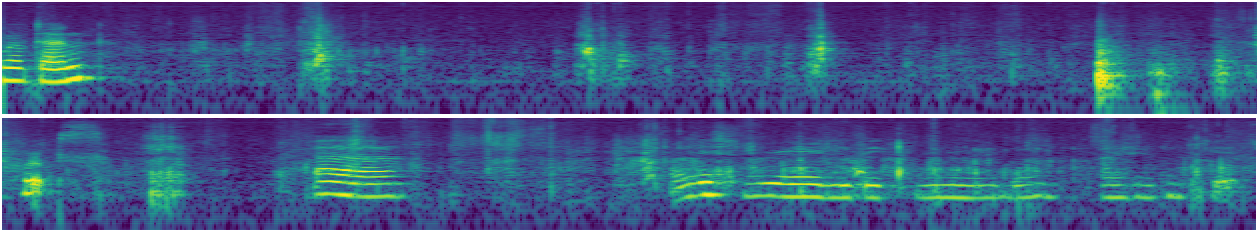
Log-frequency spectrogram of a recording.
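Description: Fabric rustles and knocks as a case is handled.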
